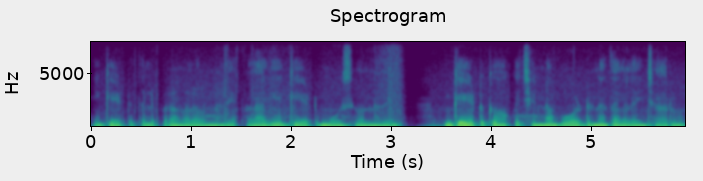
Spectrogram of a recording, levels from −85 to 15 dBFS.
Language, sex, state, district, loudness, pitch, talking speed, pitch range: Telugu, female, Andhra Pradesh, Srikakulam, -17 LUFS, 190 Hz, 140 wpm, 185-205 Hz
